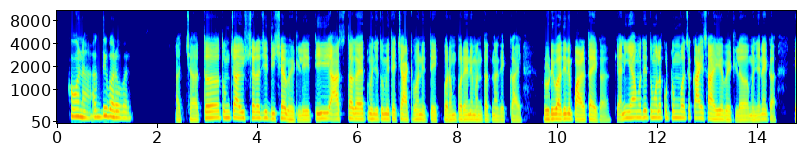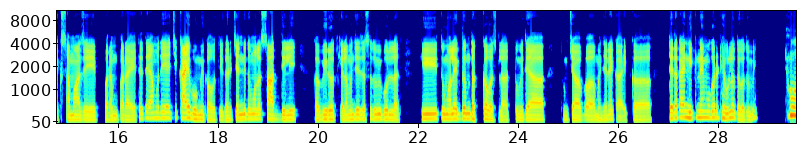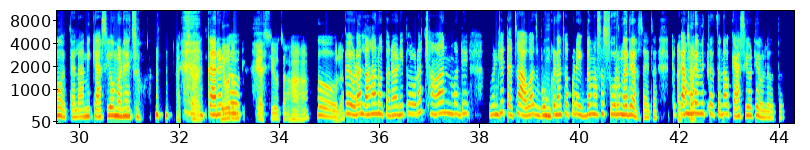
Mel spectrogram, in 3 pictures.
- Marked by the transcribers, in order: other background noise; in English: "निकनेम"; laughing while speaking: "म्हणायचो. कारण तो"; laughing while speaking: "हो"; joyful: "असं सूरमध्ये असायचा, तर त्यामुळे मी त्याचं नाव कॅसिओ ठेवलं होतं"
- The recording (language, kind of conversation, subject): Marathi, podcast, प्रेमामुळे कधी तुमचं आयुष्य बदललं का?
